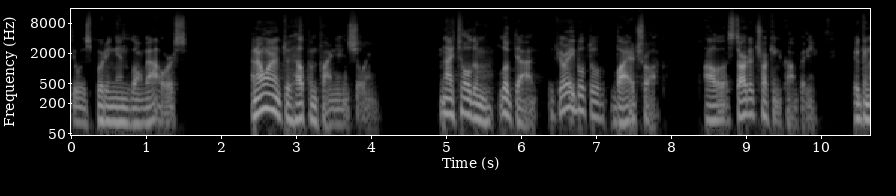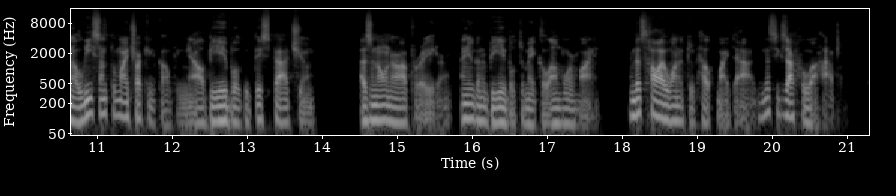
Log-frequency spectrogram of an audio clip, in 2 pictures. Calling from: San Diego, California, United States; I'm calling from San Diego.

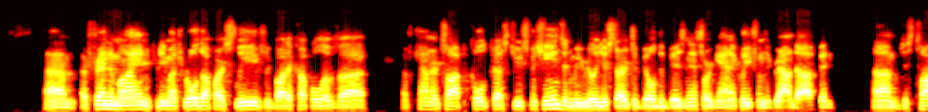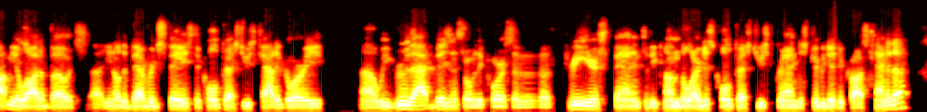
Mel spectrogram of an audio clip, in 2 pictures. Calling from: Fort Lauderdale, Florida, United States; Right now I'm in Fort Lauderdale, Florida, and I've been in traveling over the past few weeks between a number of different states here

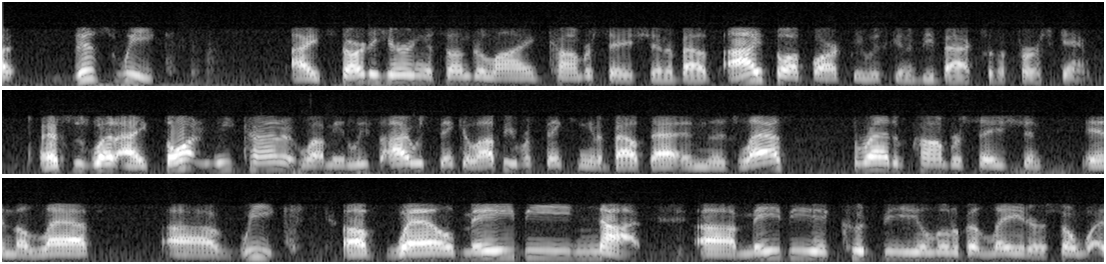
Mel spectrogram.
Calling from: Tampa, Florida, United States; Hey, John. … from Tampa.

